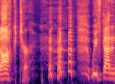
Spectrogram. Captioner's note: laughs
